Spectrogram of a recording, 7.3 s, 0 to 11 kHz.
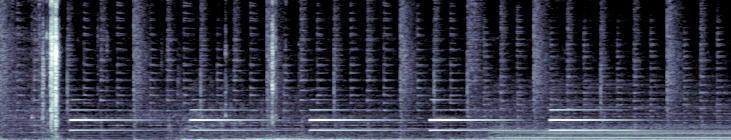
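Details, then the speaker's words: Lexus GX470 at key-on in the cabin: a thin electric whine in short pulses, then a steady motor hum until it stops. A servo is named as one of the car's problems. "yeah, you can hear my little servo, which is one of the problems, and some other little things wrong with this car"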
